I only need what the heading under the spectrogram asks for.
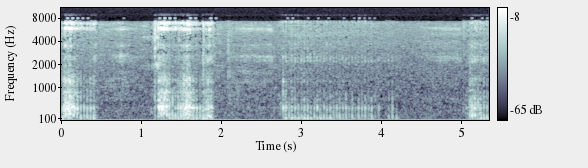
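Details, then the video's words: Angry female dog holding a bone growls in a low, rattling, motor-like rumble lasting nearly two seconds, after short louder bursts of sound near the start; constant low hum underneath. "Funny motorcycle Sound by dog"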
